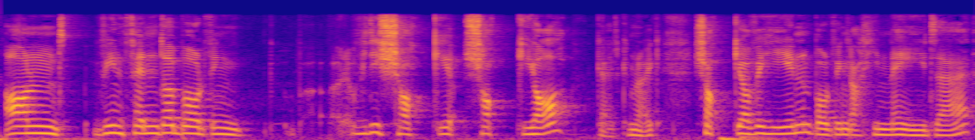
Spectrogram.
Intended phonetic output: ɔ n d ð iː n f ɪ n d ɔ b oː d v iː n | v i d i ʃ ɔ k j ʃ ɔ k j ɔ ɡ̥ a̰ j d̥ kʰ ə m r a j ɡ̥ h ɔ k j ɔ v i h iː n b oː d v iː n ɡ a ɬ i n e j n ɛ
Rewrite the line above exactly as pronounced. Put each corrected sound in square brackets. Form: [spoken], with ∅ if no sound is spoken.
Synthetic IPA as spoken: ɔ n d [v] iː n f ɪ n d ɔ b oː d v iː n | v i d i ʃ ɔ k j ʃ ɔ k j ɔ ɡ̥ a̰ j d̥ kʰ ə m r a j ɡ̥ [ʃ] ɔ k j ɔ v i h iː n b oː d v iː n ɡ a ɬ i n e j [d] ɛ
